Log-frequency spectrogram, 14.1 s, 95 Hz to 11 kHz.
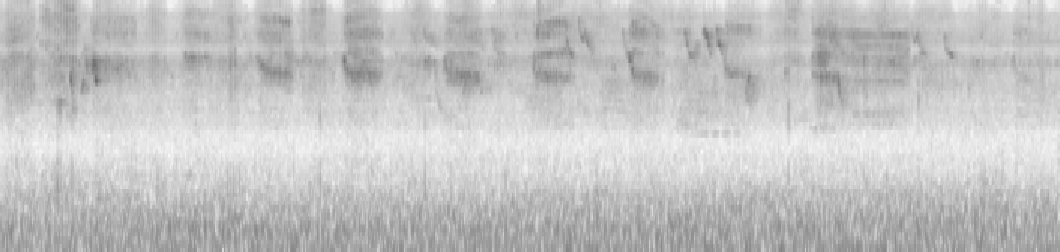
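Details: Stray cat purring while it rubs affectionately against a person's legs, recorded on a GoPro HERO8; a continuous deep, even rumble throughout, with light intermittent higher chirping sounds in the background.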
